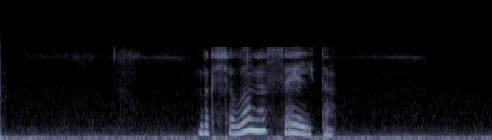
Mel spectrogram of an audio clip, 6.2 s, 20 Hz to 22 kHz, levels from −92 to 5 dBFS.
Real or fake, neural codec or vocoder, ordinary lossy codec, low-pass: fake; codec, 16 kHz, 8 kbps, FreqCodec, larger model; AAC, 32 kbps; 5.4 kHz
